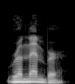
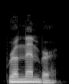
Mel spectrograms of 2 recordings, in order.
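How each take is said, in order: First: The first syllable is reduced to a bare 'r'. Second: The same.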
